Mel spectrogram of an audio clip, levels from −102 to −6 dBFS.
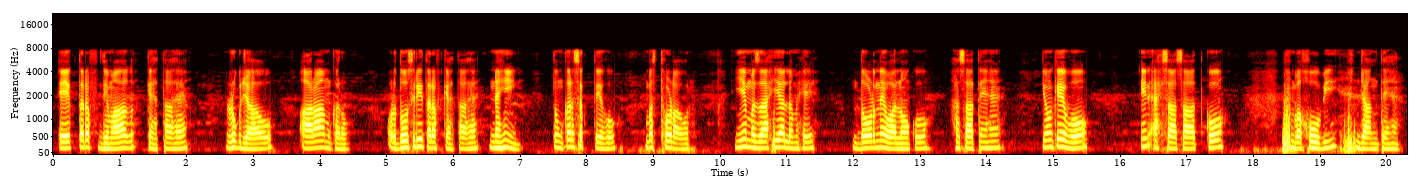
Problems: constant background noise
